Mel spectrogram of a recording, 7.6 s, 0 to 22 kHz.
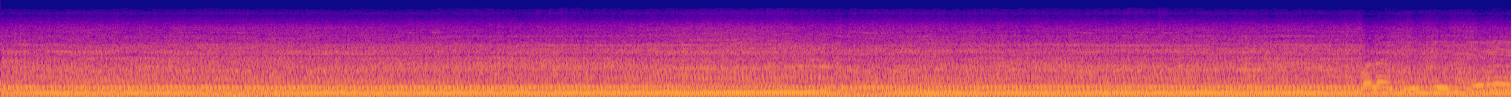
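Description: A Can-Am BRP Outlander 1000 XMR ATV on Gorilla 30 tires grinds through snow, its engine droning loud and steady at close range, with brief pitch wobbles near the end and someone speaking over it.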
